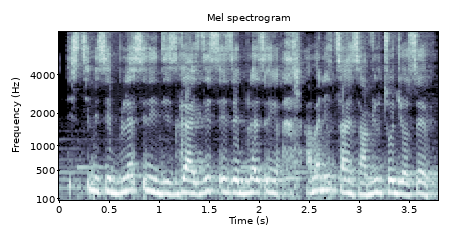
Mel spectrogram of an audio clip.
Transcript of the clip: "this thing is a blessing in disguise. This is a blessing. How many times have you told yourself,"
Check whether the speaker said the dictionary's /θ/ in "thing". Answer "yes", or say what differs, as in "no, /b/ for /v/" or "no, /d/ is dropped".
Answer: no, /t/ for /θ/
